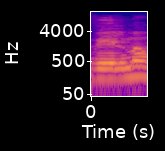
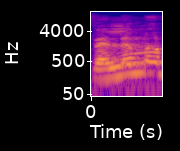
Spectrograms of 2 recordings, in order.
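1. यह नाम दो अक्षरों में बोला जाता है। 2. यह नाम तीन अक्षरों में बोला जाता है। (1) "मुझे लगा Velma बोलते हैं" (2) "Velamma pronounce करते हैं"

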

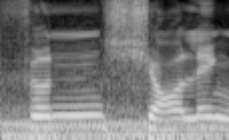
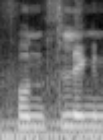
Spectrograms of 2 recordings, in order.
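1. दूसरा अक्षर 'shaw' जैसा सुनाई देता है। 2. दूसरा अक्षर 'see' जैसा सुनाई देता है। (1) "फुनशॉलिंग है, ... नाम को ढंग से प्रोनाउंस करें" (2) "वैसे फुनसिलिंग नहीं है"

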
